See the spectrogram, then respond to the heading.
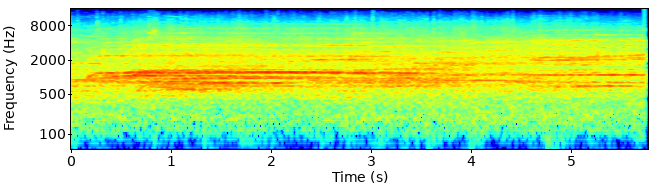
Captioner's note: audience applauding and cheering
